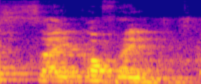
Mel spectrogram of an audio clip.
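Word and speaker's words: sycophant: मैंने उच्चारण किया साइकोफ्रेंट। ऐसे ही उच्चारण करना है।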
